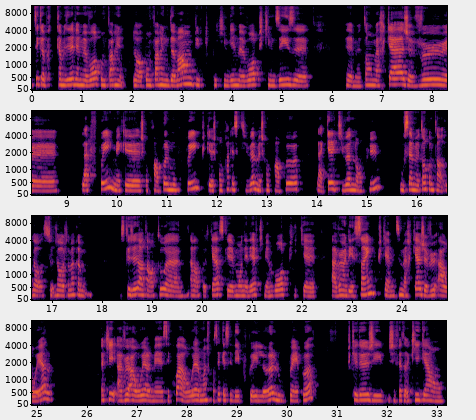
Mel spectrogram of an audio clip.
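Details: Cluttering with stuttering in an adult French-speaking woman; she says both worsen, and she speaks faster, with strong emotions, stress or fatigue.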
